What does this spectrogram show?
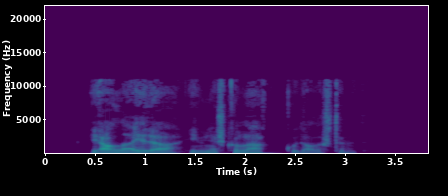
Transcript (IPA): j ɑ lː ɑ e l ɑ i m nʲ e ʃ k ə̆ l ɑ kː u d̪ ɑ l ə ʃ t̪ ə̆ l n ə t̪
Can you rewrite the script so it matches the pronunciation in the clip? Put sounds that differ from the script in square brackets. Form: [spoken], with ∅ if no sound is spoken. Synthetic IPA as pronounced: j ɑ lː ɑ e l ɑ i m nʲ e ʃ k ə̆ l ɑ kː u d̪ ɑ l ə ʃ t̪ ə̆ [∅] n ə t̪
